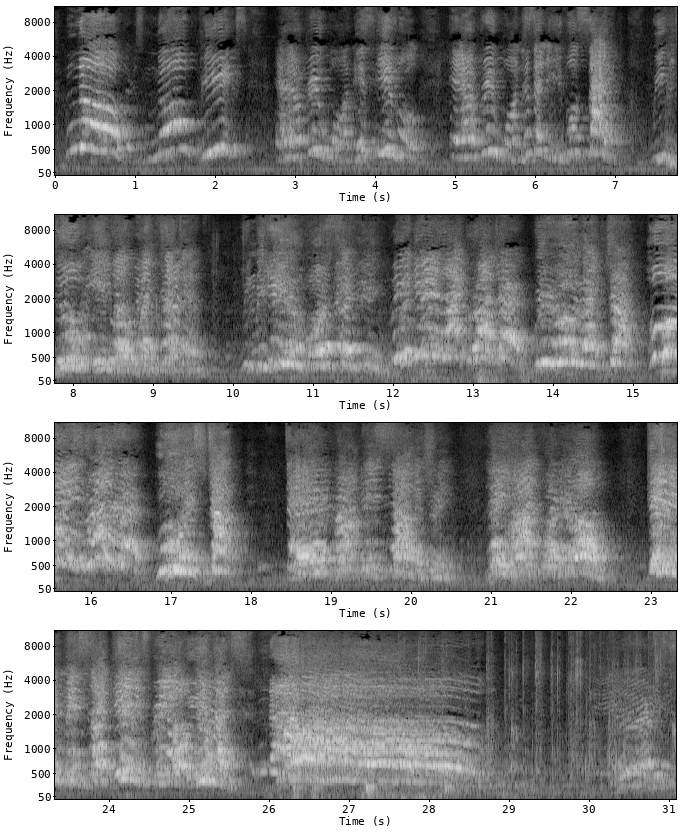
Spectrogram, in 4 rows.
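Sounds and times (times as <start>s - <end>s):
group shouting in rhythmic bursts: 10.6s - 28.7s
group yelling and screaming: 25.4s - 28.7s.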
